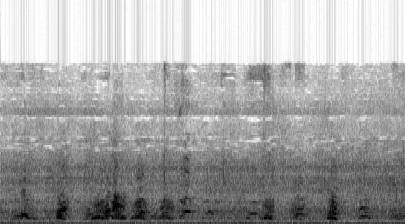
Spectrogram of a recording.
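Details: A sled dog team running on a powered outdoor mill: a steady chorus of short, excited yips and barks, several every second, over a constant low mechanical hum from the running mill.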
